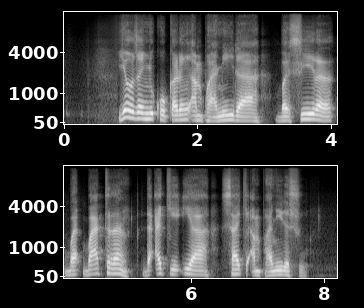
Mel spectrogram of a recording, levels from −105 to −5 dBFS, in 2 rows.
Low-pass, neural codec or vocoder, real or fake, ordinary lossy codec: 14.4 kHz; autoencoder, 48 kHz, 32 numbers a frame, DAC-VAE, trained on Japanese speech; fake; none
